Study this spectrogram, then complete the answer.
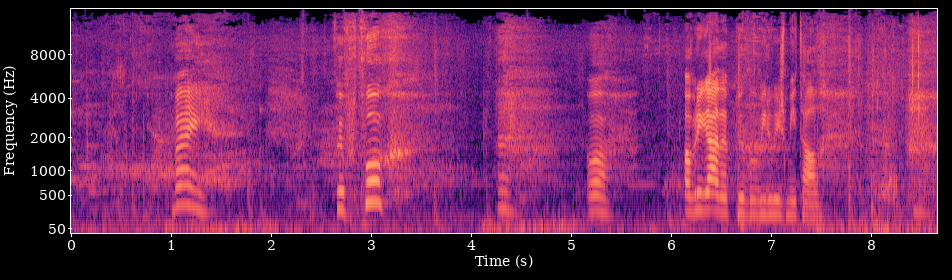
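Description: A girl speaks softly and wearily.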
